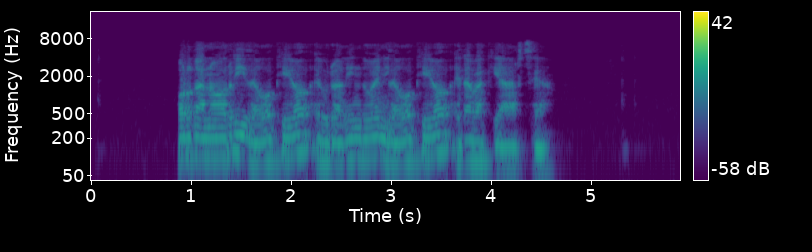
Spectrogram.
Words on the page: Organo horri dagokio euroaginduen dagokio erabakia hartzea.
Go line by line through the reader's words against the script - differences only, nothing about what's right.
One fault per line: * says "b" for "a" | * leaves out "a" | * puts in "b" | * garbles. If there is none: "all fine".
all fine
